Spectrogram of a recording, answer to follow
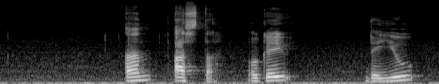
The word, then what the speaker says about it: hasta: oh la prohibida and hasta okay the you the i surday H is not pronounced it's silent they mean respectively hello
